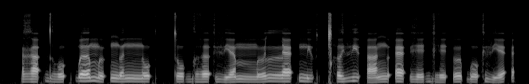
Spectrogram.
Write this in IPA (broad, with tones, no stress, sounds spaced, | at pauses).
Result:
ɣ a˩˥ ʔ dʱ o˩˥ ʔ ɓ ɜ˧˥ m ɵ˩˥ ʔ ŋ ə˧˥ nː o˧˥ ʔ tː o˧ ɡʱ ɜ˧ ʔ vʲ a˩˧ mː ɵ˩˥ lː æ˧˥ ʔ mʲ o˧˥ ʔ ǀʰ ə˧˥ vʲ ə˥˨ ʔ a˩˧ ŋ ə˧˥ ʔ æ˥˨ ʔ ɣ e˩˥ ɡʱ e˩˧ ʔ ɵ˥˨ ɓ o˩˥ ʔ vʲ æ˩˥ ʔ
